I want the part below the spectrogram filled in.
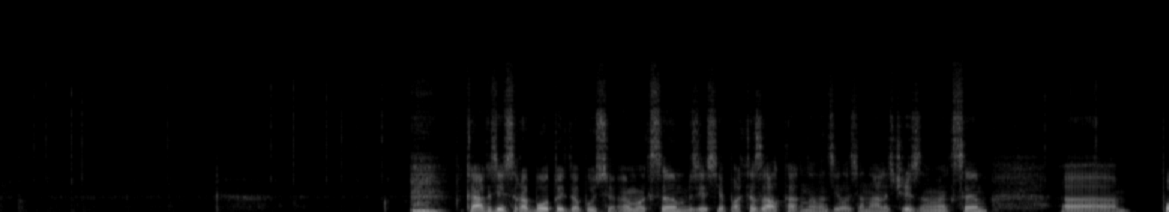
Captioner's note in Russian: откашливается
